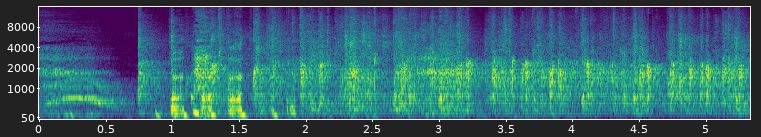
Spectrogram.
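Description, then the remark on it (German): A Radio 1 studio audience bursts into sustained applause, a dense, steady wash of many hands clapping that starts abruptly and continues at full strength without letting up. “Lass dich von dem Applaus vom Radio 1 Publikum so ein bisschen motivierend dahintragen.”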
